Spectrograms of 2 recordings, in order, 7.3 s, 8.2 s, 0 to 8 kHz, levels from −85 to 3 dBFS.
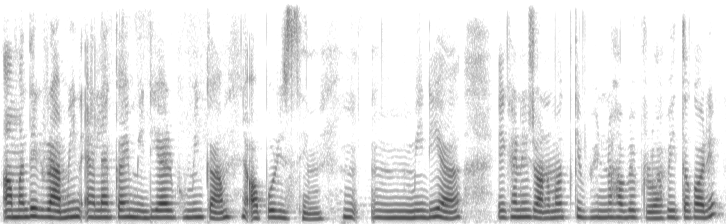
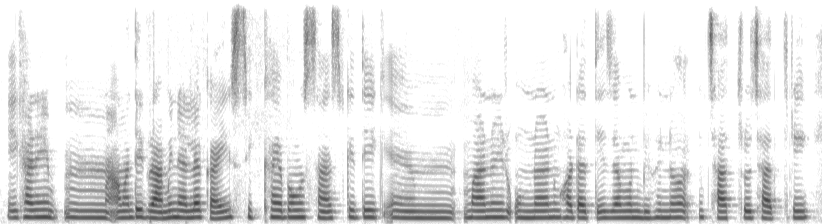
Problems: none marked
